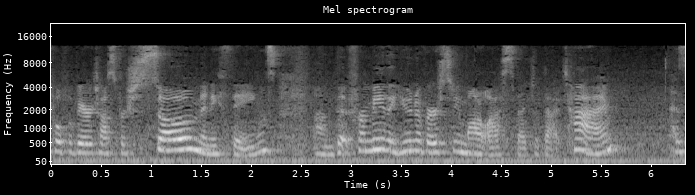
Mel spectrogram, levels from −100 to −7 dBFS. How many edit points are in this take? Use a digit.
1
